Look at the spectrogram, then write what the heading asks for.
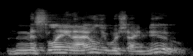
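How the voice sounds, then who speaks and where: A very high male voice from an actor as a meek young reporter in an old radio serial. He is earnest, polite and prone to stammer, heard a little away from the mic. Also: normal speed, sharp tone. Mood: bashful, puzzled. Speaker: actor in a live radio play. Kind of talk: 1940s radio serial acting. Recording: distant, far from the mic.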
